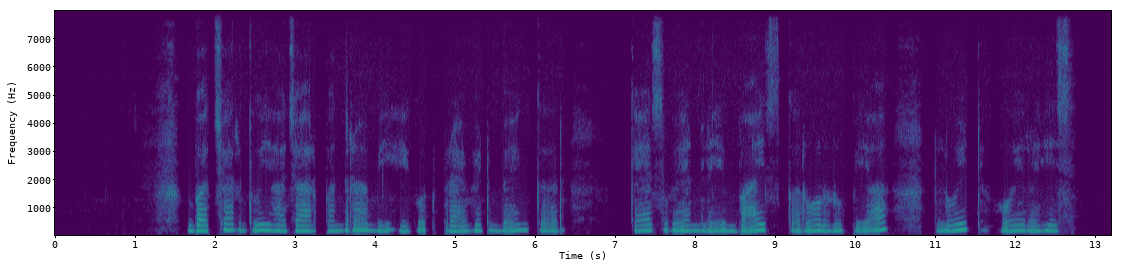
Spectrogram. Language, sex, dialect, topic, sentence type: Chhattisgarhi, female, Northern/Bhandar, banking, statement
